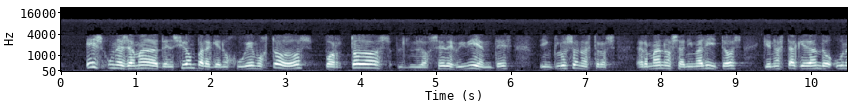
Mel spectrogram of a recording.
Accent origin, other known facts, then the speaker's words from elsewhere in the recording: Argentina; vamos a involucrarnos un poco más como argentinos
